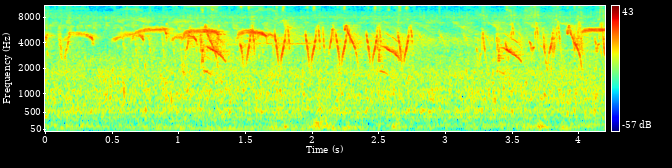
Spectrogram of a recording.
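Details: Bar-winged prinia singing hard: drawn-out thin whistles mixed with a busy run of sharp, dipping chirps, ending with another steady high whistle, all over a light background hiss.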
